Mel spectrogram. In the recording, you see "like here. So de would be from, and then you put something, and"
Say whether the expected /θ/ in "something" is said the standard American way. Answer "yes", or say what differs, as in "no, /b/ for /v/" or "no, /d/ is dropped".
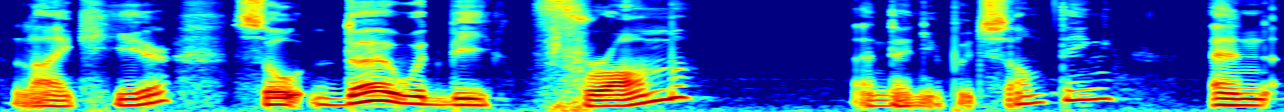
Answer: yes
